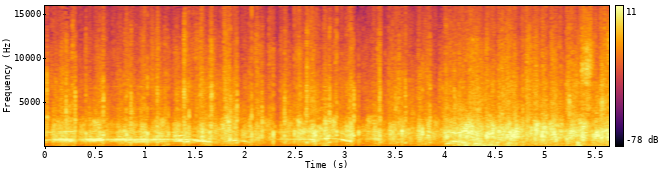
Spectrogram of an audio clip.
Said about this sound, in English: Let me hear a very warm round of applause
